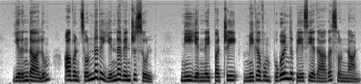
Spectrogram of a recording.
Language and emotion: Tamil, neutral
